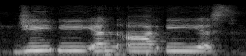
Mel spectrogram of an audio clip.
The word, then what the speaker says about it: genres: Genres. Pronunciation is genres.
